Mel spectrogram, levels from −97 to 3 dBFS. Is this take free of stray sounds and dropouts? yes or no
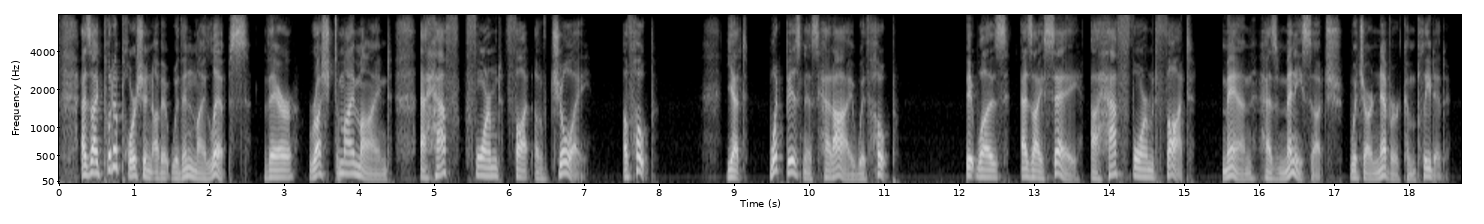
yes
